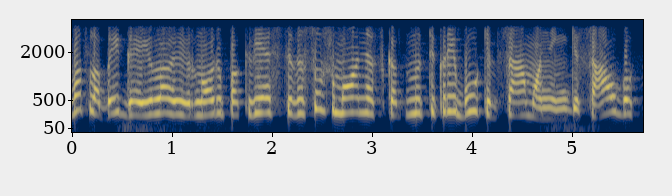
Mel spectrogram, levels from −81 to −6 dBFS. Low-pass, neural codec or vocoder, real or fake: 3.6 kHz; none; real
